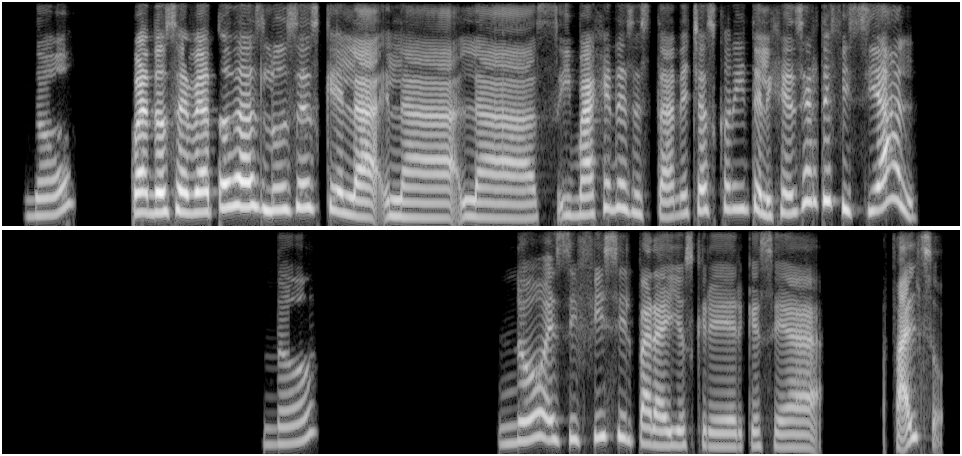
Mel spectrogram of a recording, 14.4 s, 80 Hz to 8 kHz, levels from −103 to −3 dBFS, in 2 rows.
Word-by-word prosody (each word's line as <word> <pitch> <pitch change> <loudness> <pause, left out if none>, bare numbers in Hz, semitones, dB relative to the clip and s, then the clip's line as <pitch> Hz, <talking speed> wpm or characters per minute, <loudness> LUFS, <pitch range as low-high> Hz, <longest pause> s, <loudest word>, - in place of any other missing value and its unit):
¿No? 225 - -6 0.4
Cuando 260 0 +8
se 270 -1 +6
ve 260 +1 +7
a 265 - +5
todas 330 +2 +6
luces 300 +3 +1
que 275 -5 -1
la 205 -4 +3
la 195 -2 -1
las 190 -2 -3
imágenes 255 +8 -1
están 210 -3 -5
hechas 280 +3 -3
con, 305 - -7
¡inteligencia 265 - -2
artificial! 355 -2 0 2.3
¿No? 220 - -10 1.4
No, 250 +7 -3
es 265 0 -4
difícil 300 +1 -6
para 215 -4 -1
ellos 195 +2 -5
creer 175 -2 -8
que 185 0 -10
sea 170 -2 -6 0.5
falso. 305 - -2
250 Hz, 115 wpm, -21 LUFS, 200-300 Hz, 2.3 s, Cuando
